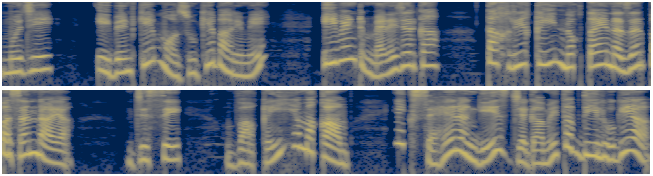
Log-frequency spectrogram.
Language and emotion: Urdu, happy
